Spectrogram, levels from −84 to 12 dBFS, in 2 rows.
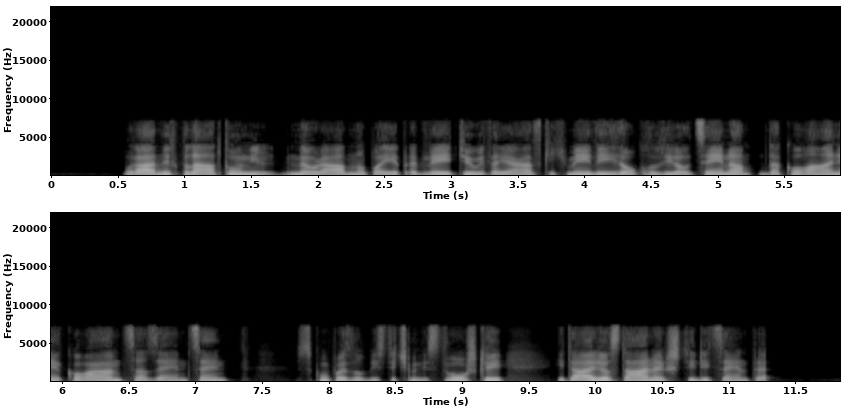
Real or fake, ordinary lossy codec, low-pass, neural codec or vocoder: fake; none; 7.2 kHz; codec, 16 kHz, 0.5 kbps, FunCodec, trained on LibriTTS, 25 frames a second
